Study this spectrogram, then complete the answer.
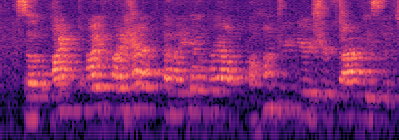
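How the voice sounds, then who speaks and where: A woman with an American accent and a fairly high pitch speaks at a moderate pace with ordinary pitch variation, amid noticeable background noise and audible room echo. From US Northeast (South Jersey, Deptford). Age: 60s. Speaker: resident speaking at public meeting. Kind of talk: public comment at community meeting.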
